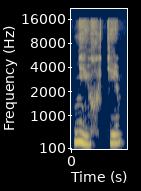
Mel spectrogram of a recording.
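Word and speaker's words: нігті: оглушуються але є винятки ніхті бачите тут оглушується кіхті легко вогко дьогтю Тобто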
